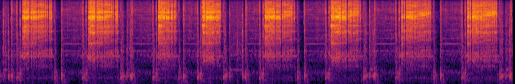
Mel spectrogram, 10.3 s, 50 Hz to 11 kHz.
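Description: Machine-printing sound effect: a pass of rapid buzzing about every 1.2 seconds with clicks between, which cuts off abruptly at the end.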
